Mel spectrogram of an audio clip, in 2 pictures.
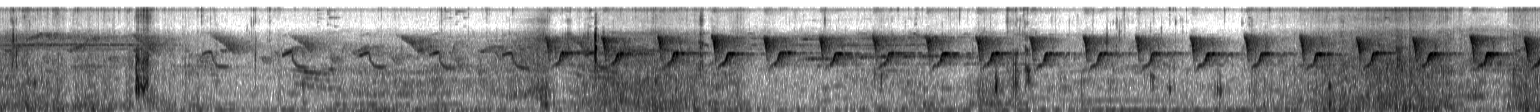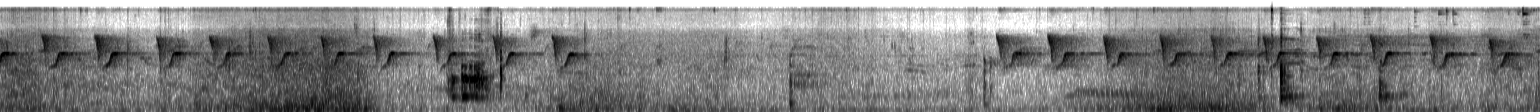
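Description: A bird calling in a fast, even run of short high chirps, about five a second, that stops for about two seconds and then starts again. Underneath are irregular chewing and lip-smacking sounds from someone eating, with one sharp smack about ten seconds in.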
